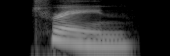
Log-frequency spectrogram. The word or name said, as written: train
